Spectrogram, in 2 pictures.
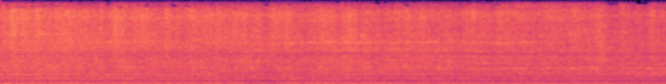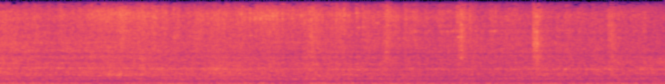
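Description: Loaded double-stack container well cars of a freight train rolling past, a steady rumble and rattle of steel wheels on the rails, with a few light clicks near the end.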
